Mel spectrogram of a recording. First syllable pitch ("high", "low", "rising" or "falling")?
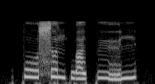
falling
